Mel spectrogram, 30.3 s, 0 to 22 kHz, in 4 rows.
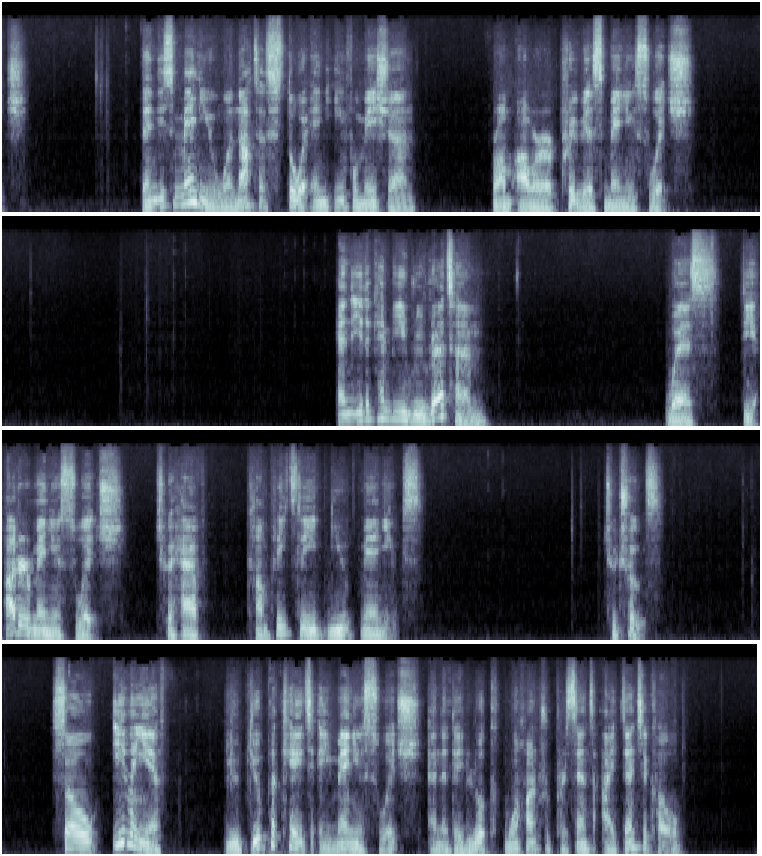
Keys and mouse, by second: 1.2-4.3 drag, 9.3 click, 10.4 click, 10.8 click, 12.8-14.6 drag, 16.1-20.1 drag, 23.3 click, 24.5 click, 25.0 ctrl+x, 25.4 click, 25.9 ctrl+shift+d.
